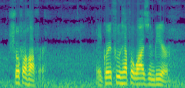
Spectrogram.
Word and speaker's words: Schöfferhofer: we're looking at for the pronunciation shuffle Hoffer SCH o FF ER h au fer shuffle Hoffer a great food hefeweizen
